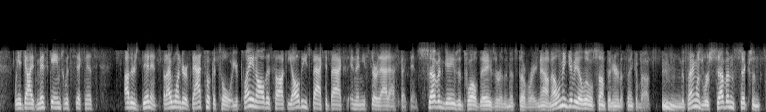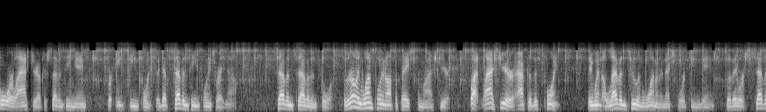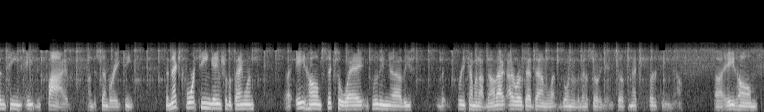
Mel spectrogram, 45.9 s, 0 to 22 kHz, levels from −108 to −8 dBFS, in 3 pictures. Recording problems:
phone-call audio; poor line; nothing above 3 kHz
household noises; noticeable; throughout; 20 dB below the speech

